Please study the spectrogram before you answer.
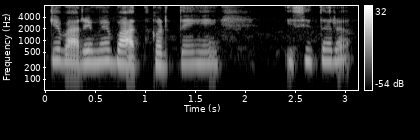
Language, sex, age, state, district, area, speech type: Hindi, female, 30-45, Madhya Pradesh, Ujjain, urban, spontaneous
